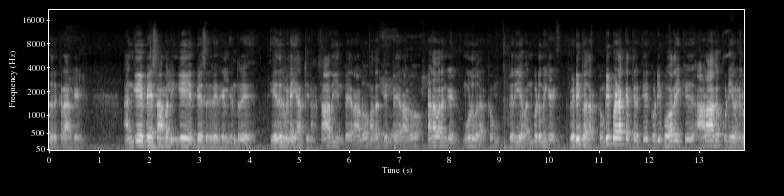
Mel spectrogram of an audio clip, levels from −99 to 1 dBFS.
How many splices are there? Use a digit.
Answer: 4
